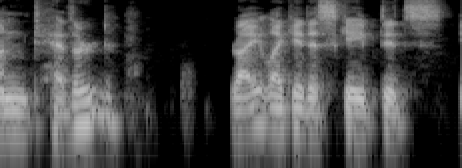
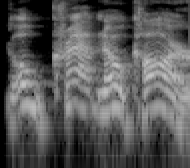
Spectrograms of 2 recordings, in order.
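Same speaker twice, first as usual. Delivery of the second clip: much higher, sudden dazed outburst; startled bystander; 13 semitones higher than usual. Acted. GM voicing freed bystanders snapping out of it, higher surprised. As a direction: squeak it out as a stunned bystander. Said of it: "they're like".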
